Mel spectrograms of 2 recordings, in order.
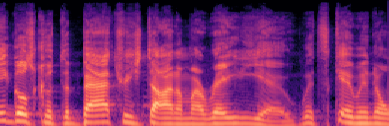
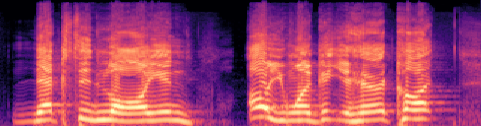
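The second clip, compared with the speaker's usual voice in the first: loud, high Philadelphia hairdresser voice, drawn out; thick Philly accent; 6 semitones higher, 13 dB louder than usual. Retold or imitated. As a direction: put on a heavy Philly accent. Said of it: "Imagine my accent on steroids".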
